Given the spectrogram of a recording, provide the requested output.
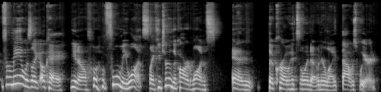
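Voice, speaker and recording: A woman with a fairly low voice co-hosts a podcast in casual chat. She speaks earnestly and keeps stopping to clarify and soften what she means. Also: lively intonation, moderate pace, hardly any pauses. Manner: earnest, explaining herself, hedging. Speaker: podcast co-host.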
